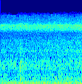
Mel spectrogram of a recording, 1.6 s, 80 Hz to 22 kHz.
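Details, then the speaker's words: 2005 Yamaha FZ6 warm idle after two years unused, following annual tune-up (oil, filters, coolant, spark plugs, fresh fuel, primed fuel system): smooth even low idle, no knocks, ticks or misses; healthy. "she's back to life. Yep, she's warm. She sounds good. No issues."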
